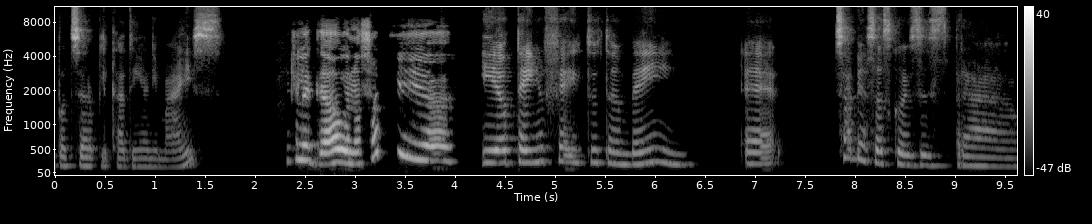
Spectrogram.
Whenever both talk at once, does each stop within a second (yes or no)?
yes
